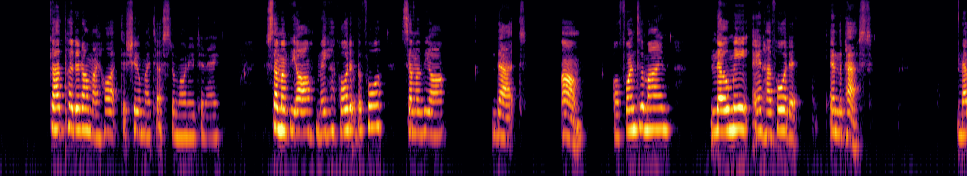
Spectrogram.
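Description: A young woman speaks calmly and close to the microphone, in short phrases with pauses.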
